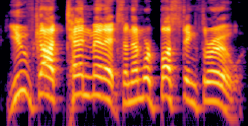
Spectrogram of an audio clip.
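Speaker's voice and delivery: loud shouted call, yelled out. Voicing someone outside a door, giving a deadline: yelling in character. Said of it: "one of 'em yells out".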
